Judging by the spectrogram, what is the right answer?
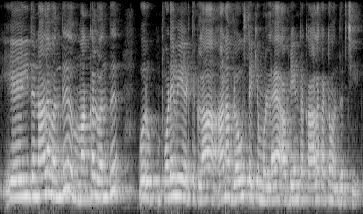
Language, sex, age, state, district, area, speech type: Tamil, female, 60+, Tamil Nadu, Krishnagiri, rural, spontaneous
